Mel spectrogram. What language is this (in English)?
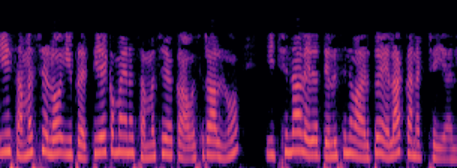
Telugu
